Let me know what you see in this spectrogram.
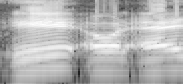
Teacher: कंठ और तालु, ए और ए जो है कंठ से निकलते हैं, इसका नाम है कंठ और तालु, यानी कंठ तालव्य भी इसे कहते हैं। ध्यान में रखना, ए और ए कंठ तालु से निकलता है।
